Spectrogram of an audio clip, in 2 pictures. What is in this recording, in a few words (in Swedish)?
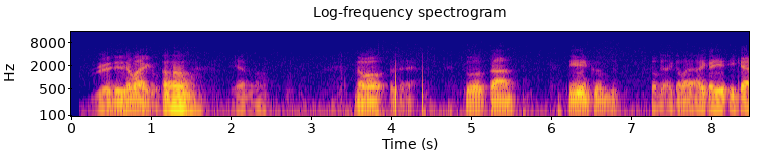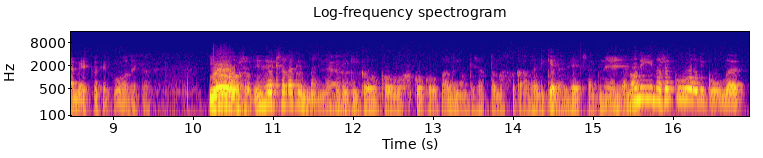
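Övertorneå Norrbotten, dialekter; Folkminnen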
